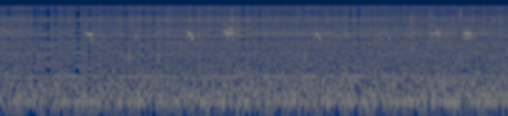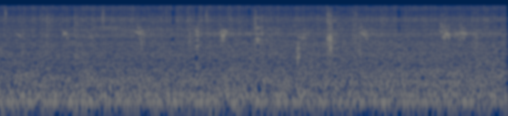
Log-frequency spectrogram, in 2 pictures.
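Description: Faint outdoor ambience: a steady low rumble with scattered short, high chirps of small birds.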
